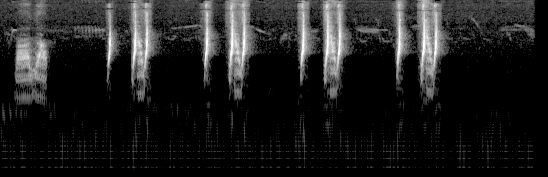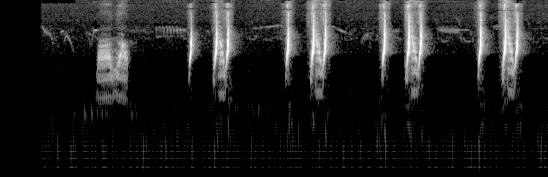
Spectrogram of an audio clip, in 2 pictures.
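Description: A quail gives a harsh, grating note, then a quick run of sharp, clipped chirps. The phrase comes twice, about six seconds apart, against a quiet background.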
